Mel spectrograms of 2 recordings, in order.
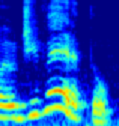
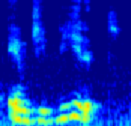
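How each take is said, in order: First: "eu diverto" with e, then rejected; "eu diverto" as a tempting mistake; wrong form. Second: "eu divirto" with i, as the right form; "eu divirto" given as correct, a bit lower. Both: Shown as a demonstration. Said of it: "Não".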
